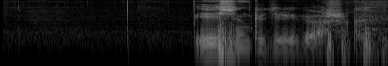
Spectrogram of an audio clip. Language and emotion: Russian, sad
